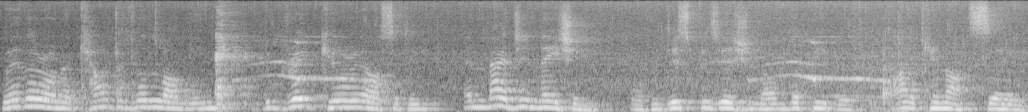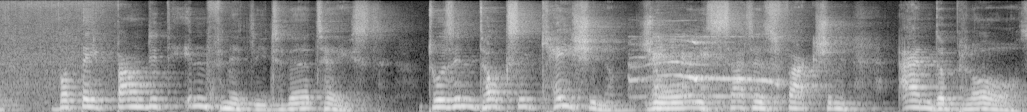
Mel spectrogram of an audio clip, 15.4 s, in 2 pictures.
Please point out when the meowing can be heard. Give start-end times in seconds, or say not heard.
1.7-2.9, 5.6-6.6, 12.4-13.6.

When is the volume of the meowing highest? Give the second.
13 s.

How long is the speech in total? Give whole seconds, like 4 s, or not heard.
15 s.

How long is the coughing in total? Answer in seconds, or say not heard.
4 s.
